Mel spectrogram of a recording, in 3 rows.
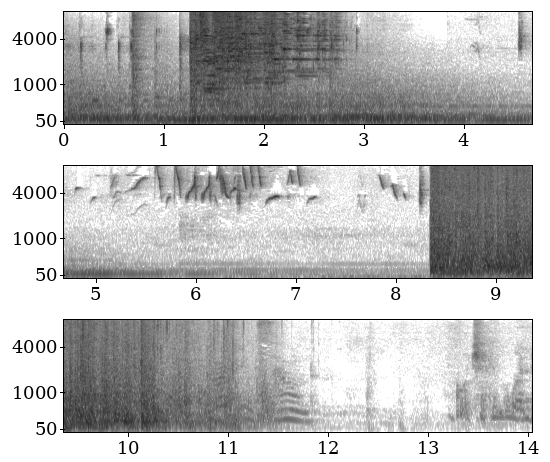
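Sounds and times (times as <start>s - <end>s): birds chirping: 4.0s - 8.4s.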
